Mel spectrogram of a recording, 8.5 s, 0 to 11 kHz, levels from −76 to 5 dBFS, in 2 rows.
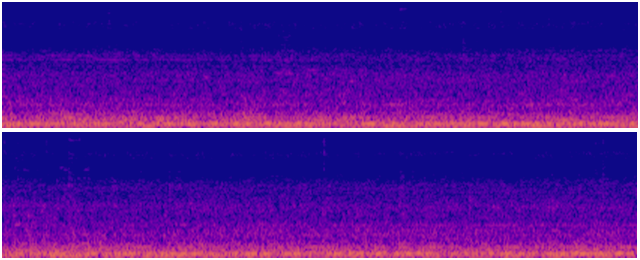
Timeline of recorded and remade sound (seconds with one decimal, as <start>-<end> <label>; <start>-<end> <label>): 0.0-8.5 recorded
